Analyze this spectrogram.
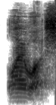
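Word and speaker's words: Huayhuash: And for anybody who looks it up, it is not like it sounds. It is HUAY, and that spells Wywash. Wywash.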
